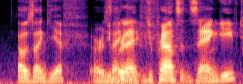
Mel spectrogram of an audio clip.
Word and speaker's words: Zangief: How do you pronounce Zangief? Oh, Zangf or Zang. Do you Do you pronounce it Zangief? Do you pronounce it Zangf? Yeah, you said it. Zong gef.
